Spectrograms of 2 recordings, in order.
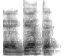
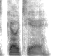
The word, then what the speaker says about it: Goethe: You wouldn't know this, it's hard because it's German, but I every time you say his name I jolt. I don't know which one you mean, but then I remember you because you're the pronunciation, but it's Goethe.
